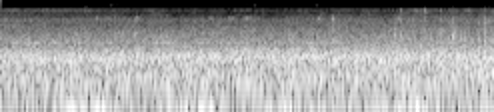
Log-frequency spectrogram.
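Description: Steady city road traffic: an even rush of passing cars with no single vehicle or event standing out.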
